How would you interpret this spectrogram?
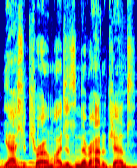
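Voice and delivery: usual speaking voice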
